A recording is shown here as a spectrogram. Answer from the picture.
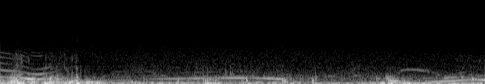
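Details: Juvenile humpback whale near Maui, Hawaii, on 17 February 2020, inquisitive and approaching a boat with its motor off while with its mother: low moaning whoops and gliding tones, some rising and falling, with deep underwater rumble throughout.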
